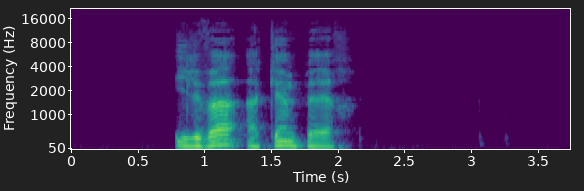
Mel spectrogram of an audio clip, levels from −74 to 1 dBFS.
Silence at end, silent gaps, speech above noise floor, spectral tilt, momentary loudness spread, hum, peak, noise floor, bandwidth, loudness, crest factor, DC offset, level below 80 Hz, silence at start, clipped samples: 1.65 s; none; 53 dB; -6.5 dB/octave; 9 LU; none; -4 dBFS; -73 dBFS; 16 kHz; -20 LUFS; 20 dB; under 0.1%; -54 dBFS; 0.8 s; under 0.1%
